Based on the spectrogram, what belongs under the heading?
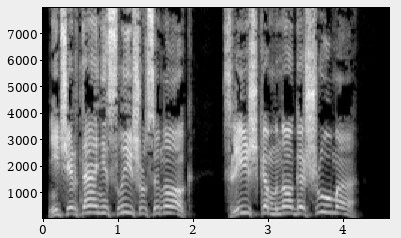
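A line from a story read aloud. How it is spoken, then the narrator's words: Shouting back. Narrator (Russian): Патрони крикнул в ответ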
